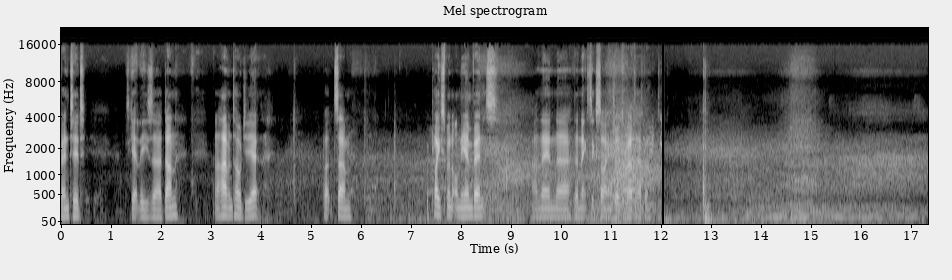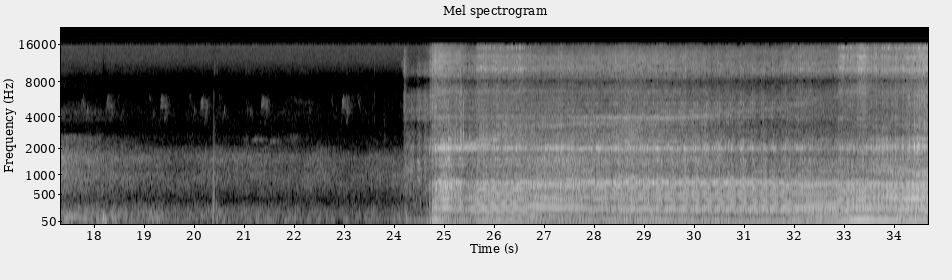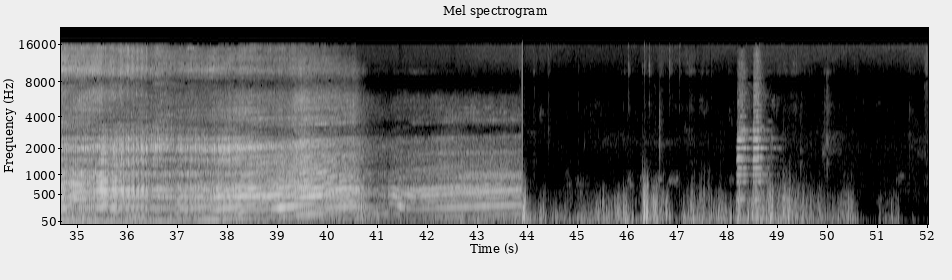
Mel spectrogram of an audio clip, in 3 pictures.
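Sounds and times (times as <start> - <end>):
car engine starting: 24.2 - 41.1
car engine idling and revving: 24.2 - 43.9.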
